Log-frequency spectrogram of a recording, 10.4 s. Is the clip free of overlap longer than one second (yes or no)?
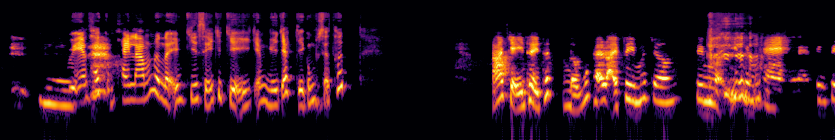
yes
